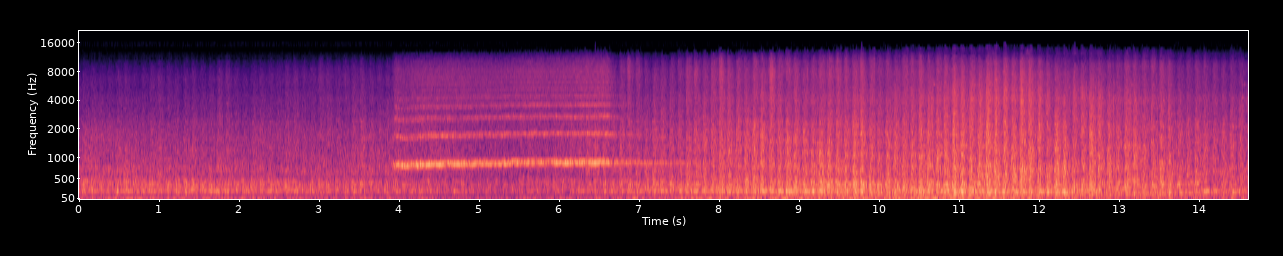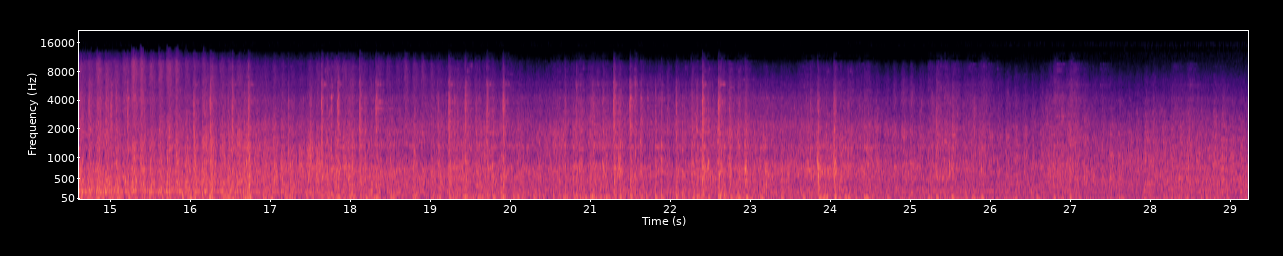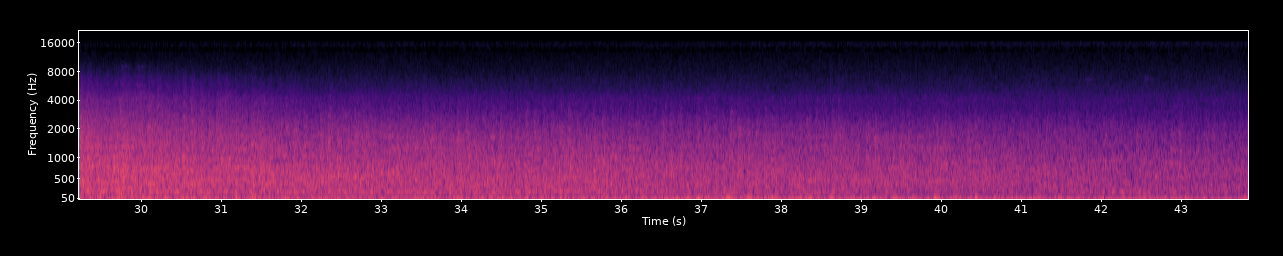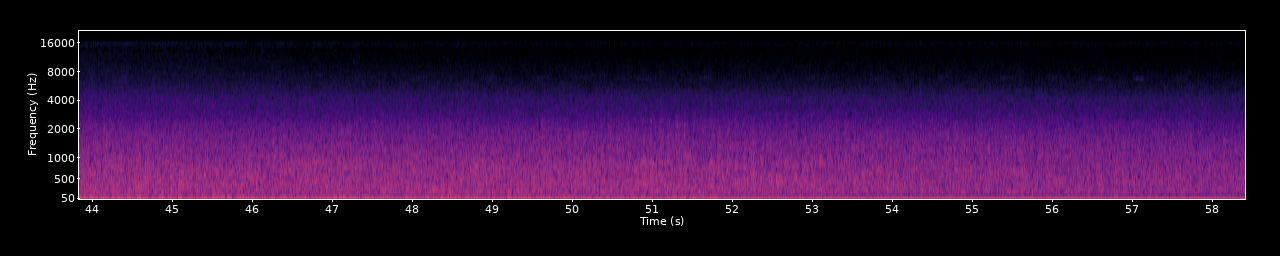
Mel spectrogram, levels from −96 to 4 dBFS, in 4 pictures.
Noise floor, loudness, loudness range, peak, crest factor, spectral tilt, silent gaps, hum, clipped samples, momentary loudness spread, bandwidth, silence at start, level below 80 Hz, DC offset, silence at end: -49 dBFS; -24 LUFS; 27 LU; -2 dBFS; 24 dB; -4.5 dB/octave; none; none; under 0.1%; 27 LU; 14 kHz; 0 s; -40 dBFS; 0.3%; 0 s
